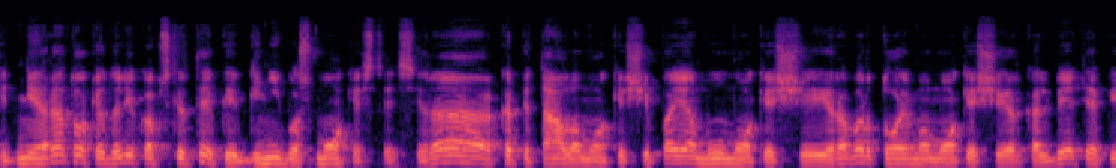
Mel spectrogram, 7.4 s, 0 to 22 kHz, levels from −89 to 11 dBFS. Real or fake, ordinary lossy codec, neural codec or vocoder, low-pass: real; MP3, 96 kbps; none; 14.4 kHz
